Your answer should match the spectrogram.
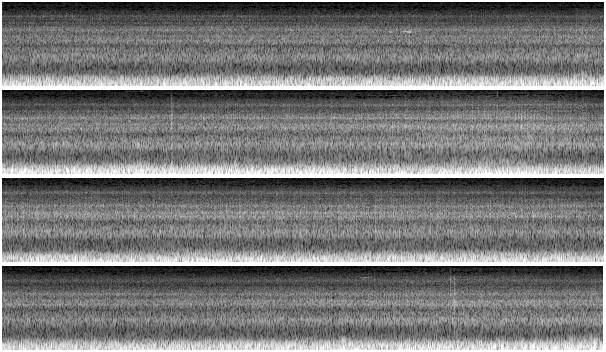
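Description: Sport motorcycle engines running steadily at low speed as a group of bikes rolls along together, swelling a little about halfway through.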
